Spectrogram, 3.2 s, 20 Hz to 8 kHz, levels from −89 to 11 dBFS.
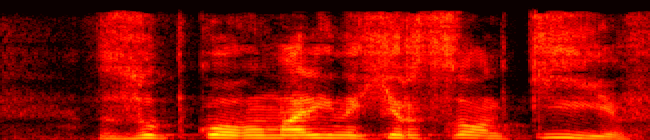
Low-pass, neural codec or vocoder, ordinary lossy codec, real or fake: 7.2 kHz; codec, 16 kHz, 16 kbps, FunCodec, trained on Chinese and English, 50 frames a second; AAC, 32 kbps; fake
